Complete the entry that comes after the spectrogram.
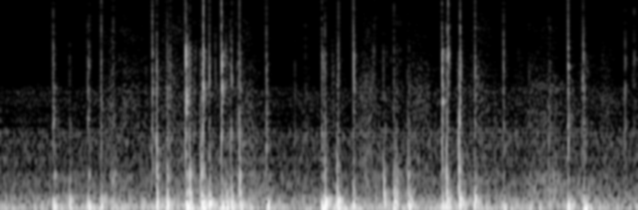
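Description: A MacBook keyboard under a thin pink patterned plastic/silicone cover is typed on with the tips of long acrylic nails in repeated taps on its solid keys. The result is soft, dull, muffled clicks with a low thump and brief bright ticks that die away almost instantly. The taps come in irregular clusters separated by short pauses.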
